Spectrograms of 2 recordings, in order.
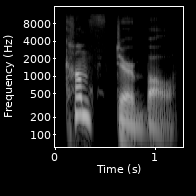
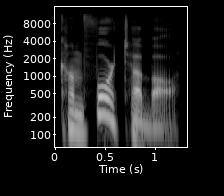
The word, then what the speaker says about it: comfortable: For example, some people have trouble with the word comfortable. It's actually pronounced comfortable, not comfortable.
